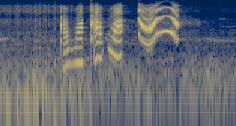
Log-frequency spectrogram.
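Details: Indian ringneck parakeet, a talking parrot, voicing three quick nasal, harmonic syllables followed by a longer wavering, loud note that dips and rises, like mimicked speech, with little else audible.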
